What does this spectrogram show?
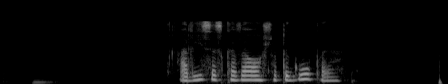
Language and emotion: Russian, neutral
